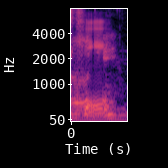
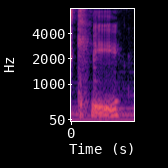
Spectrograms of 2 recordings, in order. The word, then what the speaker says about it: Quay: it's spelled like quay i think it's key because i was pronouncing it wrong and someone was like actually it's key in pronunciation how are you meant to know that when it spell when it's spelled quay oh south key okay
